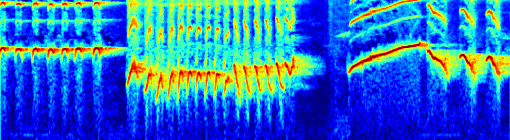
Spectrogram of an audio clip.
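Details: White-rumped shama (murai batu) gacor song for stimulating other shamas: a long steady pure whistle, a fast rising trill of repeated notes, a short pause, then a loud upward-sliding whistle breaking into quick slurred notes.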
